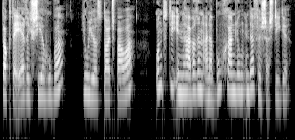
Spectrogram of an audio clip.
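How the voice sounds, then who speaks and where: A woman's voice: fairly high pitch, moderate pace, no room sound, clean studio sound. A woman presenting a radio feature in scripted narration.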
